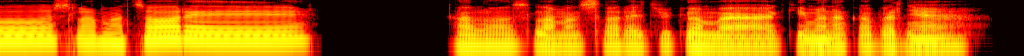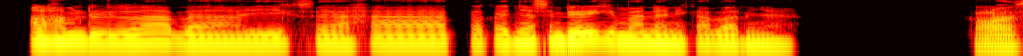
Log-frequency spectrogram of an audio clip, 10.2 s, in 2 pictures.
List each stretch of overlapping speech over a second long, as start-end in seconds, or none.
none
